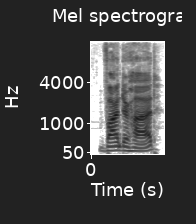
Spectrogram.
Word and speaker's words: Vanderhaad: But today I have with me Ben Vanderhaad. Did I say it right? Yes.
